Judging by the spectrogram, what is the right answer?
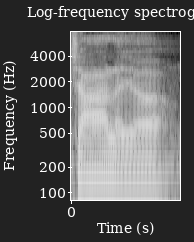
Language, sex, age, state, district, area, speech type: Sanskrit, male, 18-30, West Bengal, Cooch Behar, rural, read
